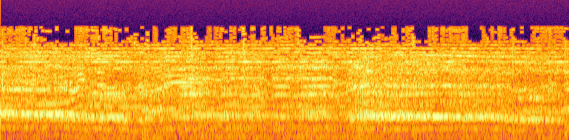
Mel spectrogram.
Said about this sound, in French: Une foule de supporters aux couleurs vert-jaune-rouge du drapeau national a de nouveau déferlé dans les rues. Objectif, saluer les champions d'Afrique à leur manière. Parade de centaines de mototaxis. Concert de klaxons. Chants de supporters.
